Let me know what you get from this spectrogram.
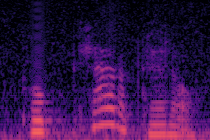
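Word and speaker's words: Popocatépetl: c a t e p e t l po caterp po H po pole caterp po po Catal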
